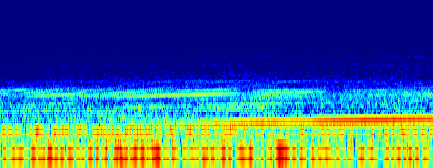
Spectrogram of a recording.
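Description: Car engine at high revs, heard from inside the cabin, pulling hard in gear with its note rising slowly and steadily as the car accelerates.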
